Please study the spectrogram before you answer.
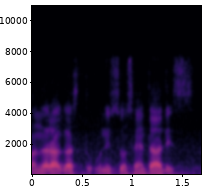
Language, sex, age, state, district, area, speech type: Urdu, male, 18-30, Delhi, South Delhi, urban, spontaneous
